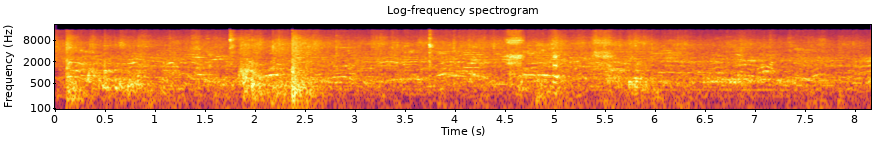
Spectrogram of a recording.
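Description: Bowling alley din of people talking, broken by sharp clatters and knocks of bowling balls and pins, the loudest about two seconds in.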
